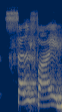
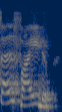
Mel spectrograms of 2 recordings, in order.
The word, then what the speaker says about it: sulfide: So must remember this, it's not sulfite, it's not sulfate, it's not oxide, it's a sulfide with the D. Pronunciation with the D, not T.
